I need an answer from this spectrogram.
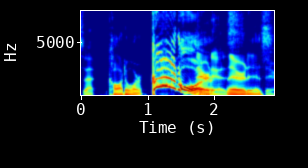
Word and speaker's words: Cawdor: Cawdor? Cawdor! There it is. There it is. There it is. Yeah, dude, my entry on Golden Demon, it specifically said caw, and then in parentheses, bird sound, door, which I don't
